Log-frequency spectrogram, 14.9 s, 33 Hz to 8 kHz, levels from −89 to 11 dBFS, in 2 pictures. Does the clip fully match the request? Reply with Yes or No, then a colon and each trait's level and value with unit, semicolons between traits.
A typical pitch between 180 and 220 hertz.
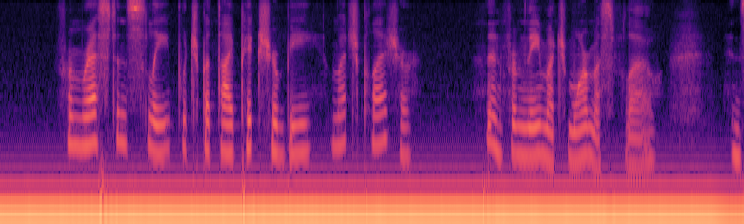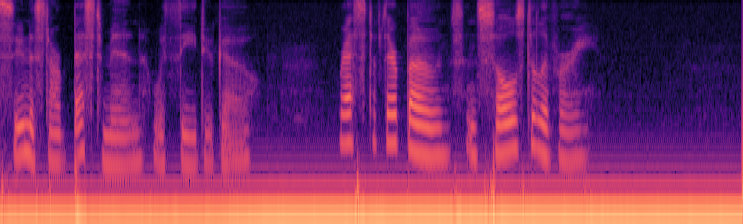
Yes: medium, 185 Hz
